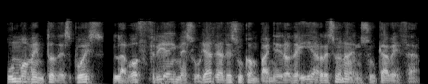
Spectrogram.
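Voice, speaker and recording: Male narrator for prose fiction: deep register, husky edge, slightly muffled lo-fi sound. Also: quick pace. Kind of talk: scripted audiobook narration of fan fiction.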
